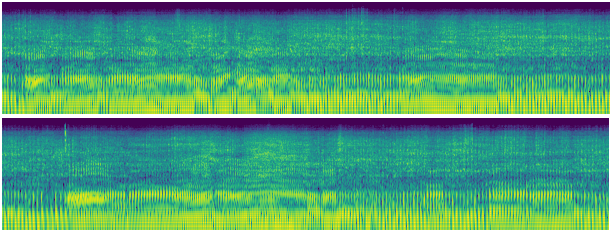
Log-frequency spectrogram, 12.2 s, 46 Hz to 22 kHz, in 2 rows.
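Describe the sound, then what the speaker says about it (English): A 2023 KTM 350 XC-F dirt bike engine rumbles steadily and loudly, its pitch dipping and rising as the rider rolls off the throttle for engine braking, with gravel clatter underneath. "Engine braking is just enough."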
